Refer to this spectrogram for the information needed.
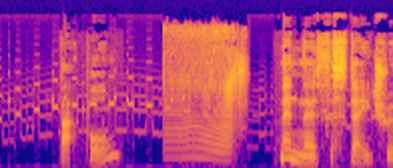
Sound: passing wind

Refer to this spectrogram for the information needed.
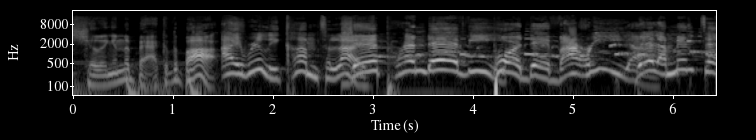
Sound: man speaking gibberish

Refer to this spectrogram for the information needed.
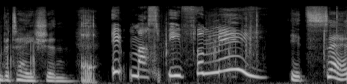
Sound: snorts

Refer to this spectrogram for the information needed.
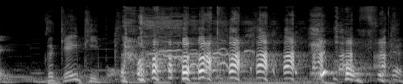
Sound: Phil and Eugene laughing

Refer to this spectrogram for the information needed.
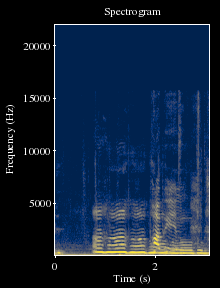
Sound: humming

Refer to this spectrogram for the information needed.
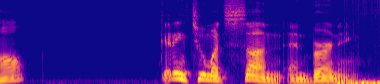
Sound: sound of sizzling

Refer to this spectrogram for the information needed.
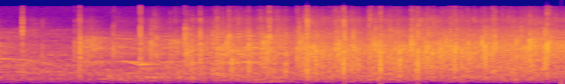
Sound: audience applauding

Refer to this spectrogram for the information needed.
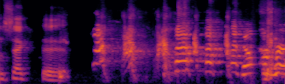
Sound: laughter

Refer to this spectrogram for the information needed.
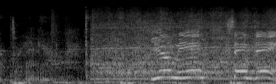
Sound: blender whirring

